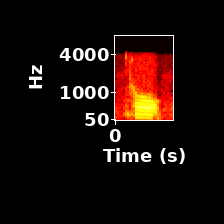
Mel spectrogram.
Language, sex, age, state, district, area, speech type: Manipuri, male, 45-60, Manipur, Kangpokpi, urban, conversation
